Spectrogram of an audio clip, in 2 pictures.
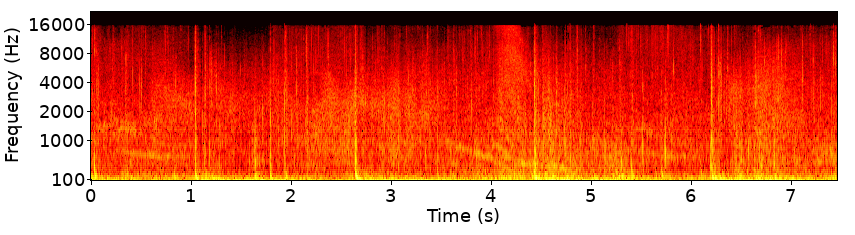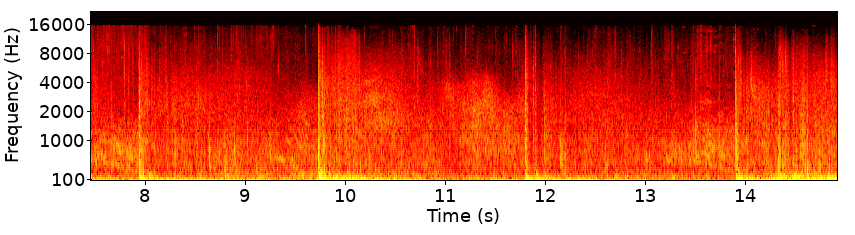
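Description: A double-barrel shotgun fires in booming blasts.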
